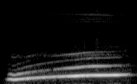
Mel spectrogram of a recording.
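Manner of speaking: high, loud teasing ooh; sing-song teasing ooh. A narrator's reading. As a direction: tease like a schoolgirl. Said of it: "teased Marcia".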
